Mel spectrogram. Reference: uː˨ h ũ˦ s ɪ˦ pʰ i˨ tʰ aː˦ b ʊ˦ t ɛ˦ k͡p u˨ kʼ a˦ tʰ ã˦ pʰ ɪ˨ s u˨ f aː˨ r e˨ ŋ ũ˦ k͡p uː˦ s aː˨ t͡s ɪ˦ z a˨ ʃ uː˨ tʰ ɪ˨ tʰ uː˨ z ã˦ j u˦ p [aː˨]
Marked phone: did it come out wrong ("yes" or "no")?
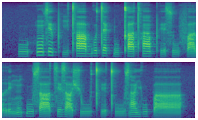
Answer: no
